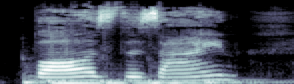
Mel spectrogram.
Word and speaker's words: Baughaus Design: out her website at ball house design uh it's probably it's pronounced more like balls design and is spelled b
